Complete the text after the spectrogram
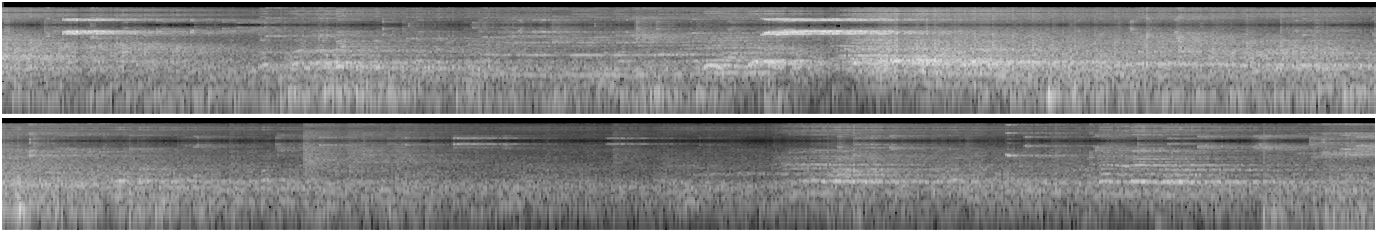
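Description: A crowd chants and cheers loudly in a large echoing hall.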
